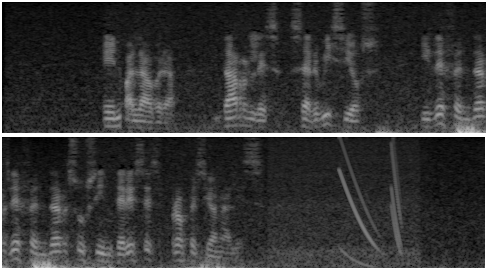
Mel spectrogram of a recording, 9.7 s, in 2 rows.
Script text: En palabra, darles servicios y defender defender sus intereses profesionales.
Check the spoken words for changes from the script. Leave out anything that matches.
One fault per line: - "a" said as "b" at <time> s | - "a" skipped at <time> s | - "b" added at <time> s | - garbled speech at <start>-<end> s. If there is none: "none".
none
